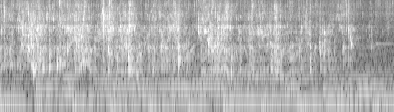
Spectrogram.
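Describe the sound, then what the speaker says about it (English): Milk poured into a saucepan for homemade mac and cheese, a continuous close liquid stream splashing and gurgling steadily for several seconds, fairly loud with no talk. "I'm going to proceed to put the rest of the milk in"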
